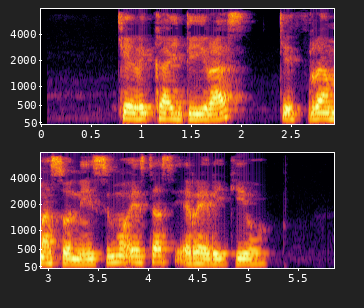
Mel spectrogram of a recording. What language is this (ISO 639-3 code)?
epo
